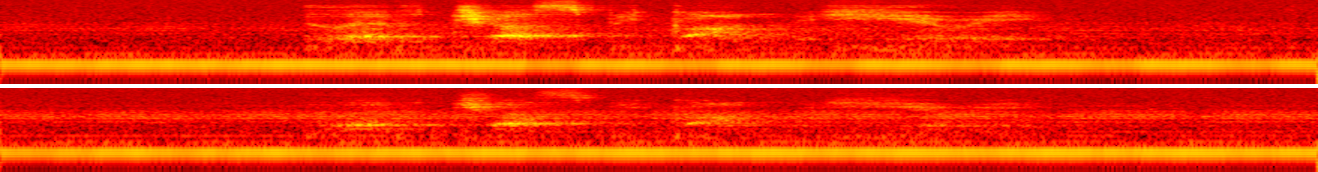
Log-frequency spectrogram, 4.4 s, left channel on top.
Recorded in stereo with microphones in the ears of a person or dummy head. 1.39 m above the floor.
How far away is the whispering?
About 3 m.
